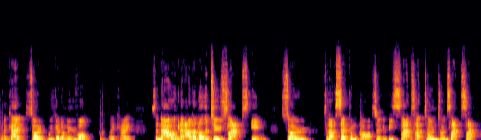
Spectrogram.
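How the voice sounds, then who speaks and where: A man teaching a djembe lesson in a relaxed, encouraging way, counting drum strokes aloud. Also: fairly high pitch, moderate pace, a little hiss or hum. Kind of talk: online percussion lesson. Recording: roomy sound with loud drumming. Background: djembe drumming.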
